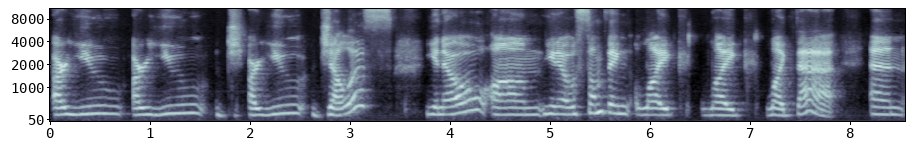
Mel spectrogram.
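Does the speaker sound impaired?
Yes: stuttering; stuttering since childhood, lifelong; formerly avoided speaking situations, speechless at first self-help group meeting, said name and stutter by fourth or fifth; here repeated sounds, repeated words.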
